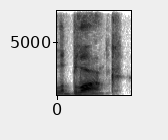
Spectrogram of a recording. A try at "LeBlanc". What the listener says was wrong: the C is silent in LeBlanc. LeBlanc. But it is silent.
